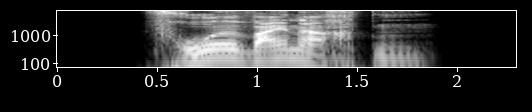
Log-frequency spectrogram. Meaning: Merry Christmas
- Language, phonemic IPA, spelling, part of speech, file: German, /ˌfʁoːə ˈvaɪ̯naxtn̩/, frohe Weihnachten, phrase, De-Frohe Weihnachten!.ogg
